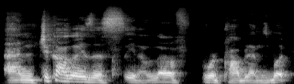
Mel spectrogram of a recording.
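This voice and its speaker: Man from Jamaica, host, low mellow voice, a bit husky, chatty. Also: sing-song, fairly quick. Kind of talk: casual interview chat.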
